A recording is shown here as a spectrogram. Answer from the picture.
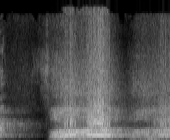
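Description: Military honor guard shouting in unison, the ceremonial reply to a greeting: one loud, drawn-out collective shout that starts about half a second in and fades toward the end.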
